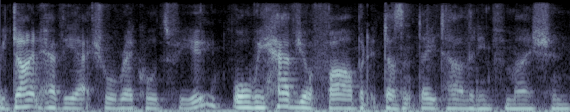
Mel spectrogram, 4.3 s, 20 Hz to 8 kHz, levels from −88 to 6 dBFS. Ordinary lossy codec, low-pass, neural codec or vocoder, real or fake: AAC, 48 kbps; 7.2 kHz; none; real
